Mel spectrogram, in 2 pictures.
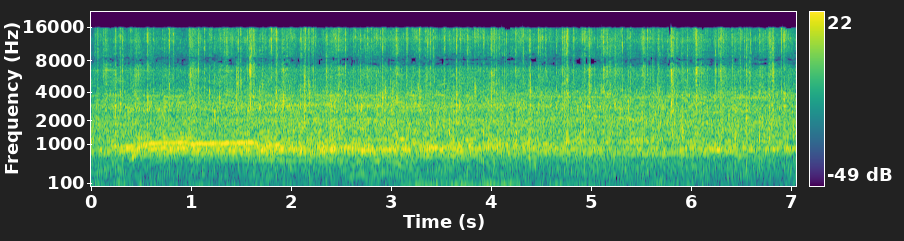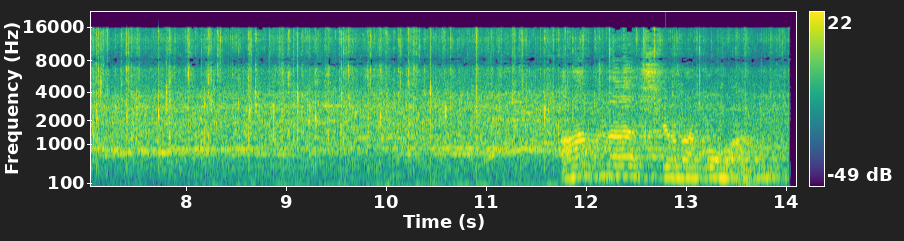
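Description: A large crowd applauds in an echoing arena.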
